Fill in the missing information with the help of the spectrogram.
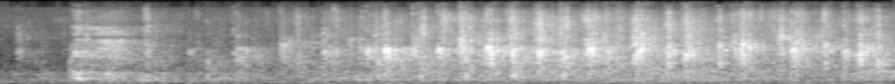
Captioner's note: audience applauding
